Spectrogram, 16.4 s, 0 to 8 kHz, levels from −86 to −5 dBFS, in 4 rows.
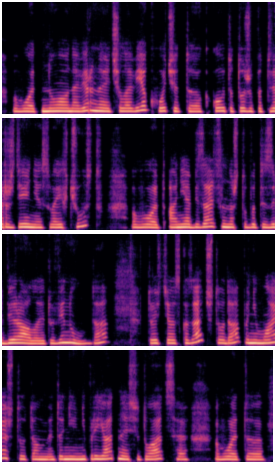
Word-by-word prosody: Вот. 205 -1 -1
Но, 215 +1 +5
наверное, 220 +1 +3
человек 220 +8 -2
хочет, 225 -2 -3
э, 200 -1 -2
какого-то 225 -1 -3
тоже 210 +1 -2
подтверждения 210 +1 +1
своих 205 0 -3
чувств. 290 +7 -7 0.4
Вот. 205 -2 -2
А 210 -1 0
не 215 +1 +5
обязательно, 220 +1 +1
чтобы 205 +1 -5
ты 210 +2 -4
забирала 215 0 +2
эту 190 +3 -6
вину, 230 -3 +3
да? 220 +8 -5 0.6
То 220 - -5
есть, 220 -1 -3
э, 220 -1 0
сказать, 270 - -3
что, 235 -12 -6
да, 220 +7 -2
понимаю, 230 +3 +3
что, 225 -4 -6
там, 205 0 0
это 200 +2 -2
не 215 0 +6
неприятная 225 +2 +2
ситуация. 210 +1 -4 0.4
Вот, 205 -1 -2
э. 200 -1 -1
215 Hz, 130 wpm, -17 LUFS, 205-225 Hz, 0.6 s, не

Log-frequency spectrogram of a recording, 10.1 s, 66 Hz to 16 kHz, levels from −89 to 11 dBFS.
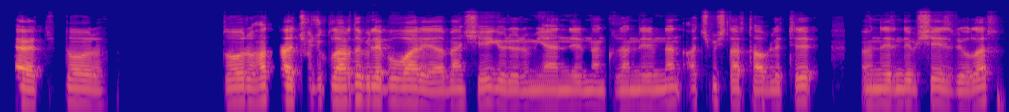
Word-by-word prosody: Evet, - - +5
doğru. 105 -3 -2 1.2
Doğru. 110 0 +1
Hatta 120 -1 +5
çocuklarda 115 +2 +2
bile 120 -1 +2
bu 115 0 -4
var 115 -1 +6
ya, 95 -1 +1
ben 105 0 -2
şeyi 110 +2 0
görüyorum 100 -1 -4
yeğenlerimden, 100 -1 -3
kuzenlerimden 100 +3 -4
açmışlar 105 0 -3
tableti. 100 +5 -2 0.4
Önlerinde 105 0 -3
bir 105 - -11
şey 110 -1 +3
izliyorlar, 95 -2 -1
105 Hz, 120 wpm, -27 LUFS, 100-115 Hz, 1.2 s, var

